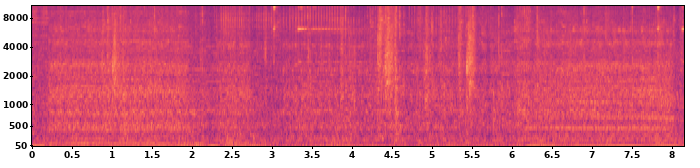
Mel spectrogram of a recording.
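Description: Converted school bus engine running at low speed, heard from inside the cab as the bus pulls into a gas station, its hum shifting in pitch as the speed changes. Two brief hissing sounds come about four and a half and five and a half seconds in.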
